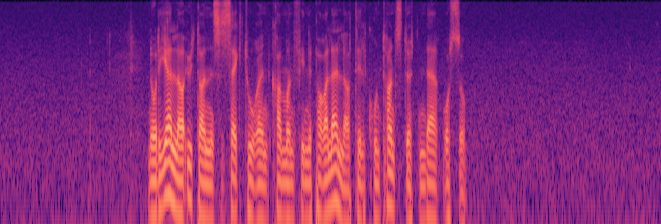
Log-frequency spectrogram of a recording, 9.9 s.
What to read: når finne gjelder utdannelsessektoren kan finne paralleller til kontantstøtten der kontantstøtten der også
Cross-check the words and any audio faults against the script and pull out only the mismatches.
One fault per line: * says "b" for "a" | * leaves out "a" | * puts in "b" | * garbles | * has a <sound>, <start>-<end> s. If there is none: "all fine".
* says "det" for "finne"
* puts in "man"
* leaves out "kontantstøtten der"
